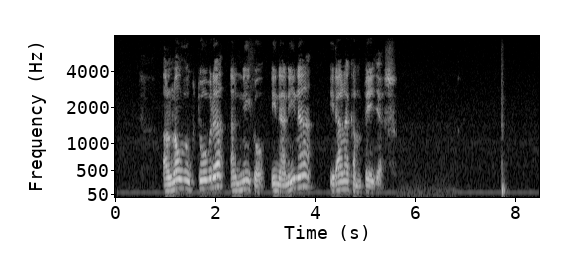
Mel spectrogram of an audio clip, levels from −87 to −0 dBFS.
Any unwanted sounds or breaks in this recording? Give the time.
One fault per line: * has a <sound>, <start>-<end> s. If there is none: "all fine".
all fine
